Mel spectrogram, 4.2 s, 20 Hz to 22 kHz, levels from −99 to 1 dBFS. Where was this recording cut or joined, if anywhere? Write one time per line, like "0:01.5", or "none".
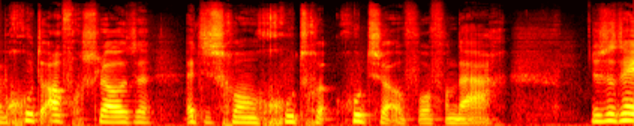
0:01.2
